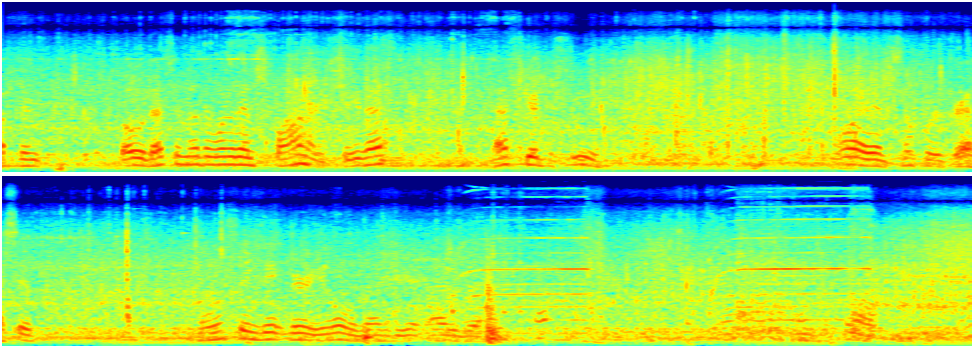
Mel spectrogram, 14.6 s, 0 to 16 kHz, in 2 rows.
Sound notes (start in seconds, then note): 4.2 winch motor whirring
